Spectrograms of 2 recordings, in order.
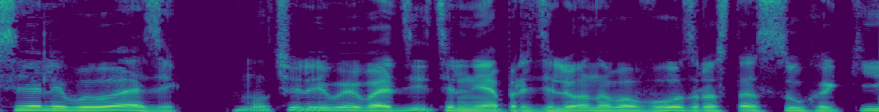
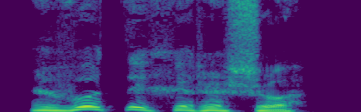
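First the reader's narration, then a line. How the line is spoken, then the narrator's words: Relieved exhale. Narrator (Russian): облегченно выдохнул биохимик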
